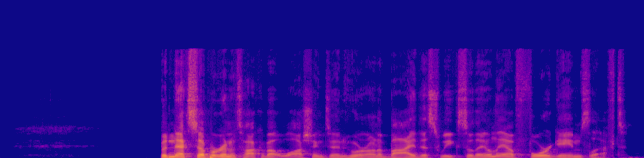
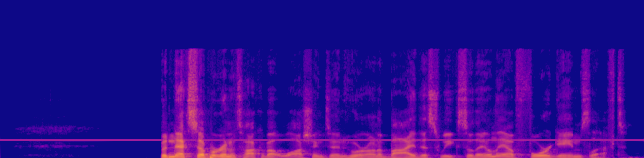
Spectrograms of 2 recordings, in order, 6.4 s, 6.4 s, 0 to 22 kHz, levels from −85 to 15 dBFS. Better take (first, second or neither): first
